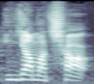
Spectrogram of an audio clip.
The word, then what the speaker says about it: Yamazaki: So, Y-A-M-A-Z-A-K-I, Yamazaki. But he says it like Yamachak, and I'm like, Korean is interesting.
